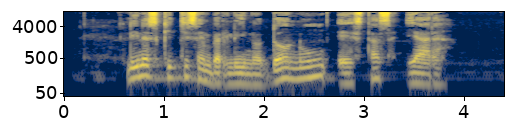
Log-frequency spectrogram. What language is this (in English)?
Esperanto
